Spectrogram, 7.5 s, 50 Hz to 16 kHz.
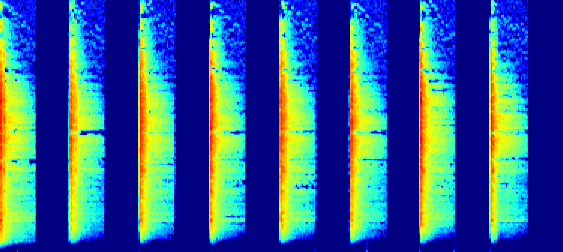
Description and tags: Clock 128 bpm quarter speed
128, clock, tick, ticking, tic-tac, time, timepiece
